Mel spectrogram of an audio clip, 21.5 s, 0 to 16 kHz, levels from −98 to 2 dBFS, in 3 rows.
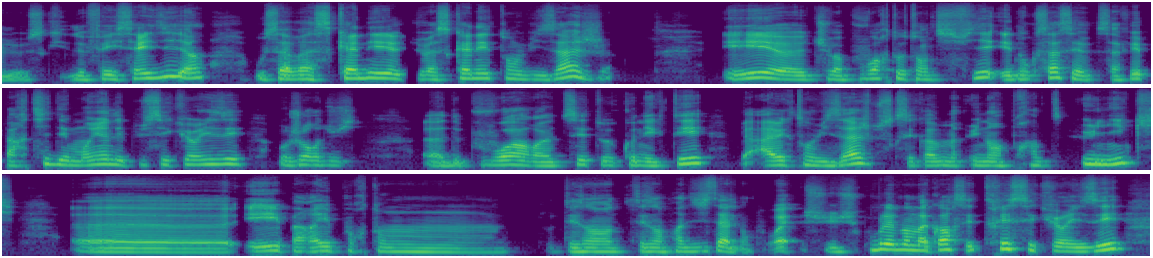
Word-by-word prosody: le 65 Hz, -, -8 dB
le -, -, -11 dB
ski -, -, -12 dB
le 135 Hz, -, -4 dB
Face 145 Hz, +2 st, -3 dB
ID 205 Hz, +7 st, +5 dB
hein, 195 Hz, +1 st, +3 dB, 0.3 s
où -, -, -8 dB
ça 140 Hz, -, +3 dB
va 155 Hz, 0 st, +1 dB
scanner 180 Hz, +3 st, +4 dB
tu 150 Hz, -, -12 dB
vas 145 Hz, -, -2 dB
scanner 180 Hz, +6 st, +1 dB
ton 175 Hz, -3 st, -5 dB
visage 155 Hz, +11 st, 0 dB, 0.7 s
et 190 Hz, +4 st, +6 dB
heu, 145 Hz, -4 st, +3 dB
tu 140 Hz, +2 st, -9 dB
vas 140 Hz, -, -1 dB
pouvoir 165 Hz, +5 st, -4 dB
t'authentifier. 155 Hz, +4 st, -3 dB
Et 140 Hz, -, +1 dB
donc, 145 Hz, -1 st, -6 dB
ça 205 Hz, -, +4 dB
c'est 150 Hz, -8 st, -3 dB
ça 135 Hz, -1 st, -7 dB
fait 160 Hz, +5 st, -2 dB
partie 195 Hz, +4 st, -5 dB
des 170 Hz, -2 st, -1 dB
moyens 160 Hz, +5 st, 0 dB
les 165 Hz, -, -2 dB
plus 160 Hz, +1 st, -14 dB
sécurisés, 180 Hz, +4 st, -2 dB, 0.2 s
aujourd'hui, 150 Hz, -2 st, -5 dB, 0.4 s
heu, -, -, -4 dB
de 70 Hz, -, -6 dB
pouvoir, 155 Hz, -, +1 dB
heu, 130 Hz, 0 st, 0 dB
tu 130 Hz, -, -12 dB
sais, 170 Hz, -, -3 dB
te 160 Hz, -1 st, -9 dB
connecter, 150 Hz, +9 st, 0 dB, 0.2 s
bah, -, -, -6 dB
avec 155 Hz, +1 st, +3 dB
ton 155 Hz, +2 st, -4 dB
visage 155 Hz, +9 st, +3 dB
puisque 205 Hz, -, -9 dB
c'est 140 Hz, -, -7 dB
quand 140 Hz, 0 st, -2 dB
même 145 Hz, -1 st, -6 dB
une 140 Hz, -1 st, -4 dB
empreinte 140 Hz, +2 st, -7 dB, 0.2 s
unique. 195 Hz, +5 st, 0 dB, 0.4 s
Heu, 120 Hz, -2 st, 0 dB
et 160 Hz, +2 st, +3 dB
pareil, 145 Hz, 0 st, -1 dB
pour 155 Hz, 0 st, -15 dB
ton 130 Hz, -4 st, -5 dB, 0.5 s
tes 140 Hz, 0 st, -2 dB
em 135 Hz, -1 st, 0 dB
tes 140 Hz, +1 st, -6 dB
empreintes 140 Hz, +1 st, -3 dB
digitales. 145 Hz, +1 st, +1 dB
Donc, -, -, -14 dB
ouais! 280 Hz, 0 st, +3 dB
Je -, -, -12 dB
suis 135 Hz, -, -7 dB
je -, -, -5 dB
suis -, -, -15 dB
complètement 205 Hz, 0 st, +5 dB
d'accord, 200 Hz, +3 st, +6 dB
c'est -, -, -5 dB
très 230 Hz, -, +5 dB
sécurisé. 180 Hz, 0 st, +3 dB
155 Hz, 210 wpm, -25 LUFS, 140-180 Hz, 0.7 s, et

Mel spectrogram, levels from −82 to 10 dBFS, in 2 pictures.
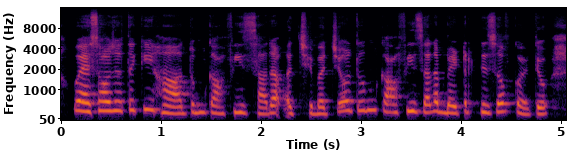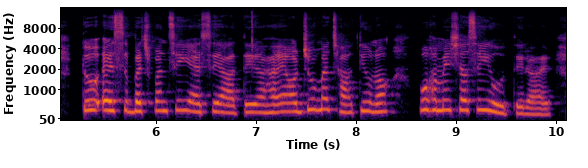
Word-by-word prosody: वो 315 Hz, -, +6 dB
ऐसा 290 Hz, +1 st, +4 dB
हो 305 Hz, -, +6 dB
जाता 310 Hz, +1 st, -2 dB
है -, -, -4 dB
कि 355 Hz, -, 0 dB
हाँ, 220 Hz, -3 st, +1 dB
तुम 255 Hz, -1 st, -4 dB
काफ़ी 230 Hz, +3 st, -3 dB
ज़्यादा 215 Hz, 0 st, -2 dB
अच्छे 220 Hz, +1 st, -5 dB
बच्चे 210 Hz, +5 st, -4 dB
हो -, -, +1 dB
और 315 Hz, -, -3 dB
तुम 315 Hz, +1 st, -3 dB
काफ़ी 265 Hz, +1 st, -1 dB
ज़्यादा 275 Hz, +1 st, -1 dB
बेटर 240 Hz, +3 st, -1 dB
डिज़र्व 265 Hz, +2 st, 0 dB
करते 205 Hz, -4 st, -2 dB
हो। 200 Hz, -, -4 dB, 0.4 s
तो 325 Hz, -1 st, +3 dB
ऐसे 315 Hz, 0 st, +3 dB
बचपन 290 Hz, +2 st, +3 dB
से 315 Hz, +2 st, -3 dB
ही 325 Hz, -, -1 dB
ऐसे 275 Hz, 0 st, 0 dB, 0.2 s
आते 235 Hz, -, -21 dB
रहा 255 Hz, -1 st, 0 dB
है 275 Hz, +2 st, +1 dB
और 280 Hz, 0 st, +2 dB
जो 345 Hz, 0 st, +1 dB
मैं 355 Hz, +1 st, +2 dB
चाहती 265 Hz, -3 st, -3 dB
हूँ 295 Hz, -2 st, 0 dB
ना, 275 Hz, +1 st, +1 dB, 0.3 s
वो 345 Hz, -, +5 dB
हमेशा 335 Hz, 0 st, +2 dB
से 330 Hz, +1 st, -1 dB
ही 335 Hz, -, +3 dB
होते 230 Hz, -6 st, +1 dB
रहा 200 Hz, -2 st, -3 dB
है। 185 Hz, 0 st, -4 dB
280 Hz, 255 wpm, -23 LUFS, 240-310 Hz, 0.4 s, वो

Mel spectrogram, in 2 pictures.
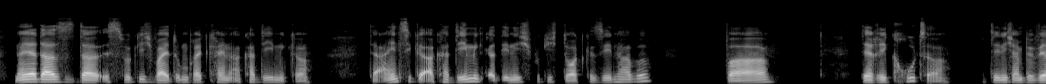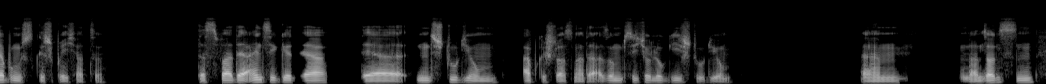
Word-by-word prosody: Na 105 Hz, -, +4 dB
ja, 120 Hz, +1 st, +11 dB
da 115 Hz, 0 st, +11 dB
ist 120 Hz, 0 st, +3 dB
es 115 Hz, -, -13 dB
da 105 Hz, -1 st, +7 dB
ist -, -, -5 dB
wirklich 115 Hz, 0 st, -6 dB
weit 100 Hz, -, +5 dB
und 110 Hz, -, -4 dB
breit 105 Hz, -1 st, -1 dB
kein -, -, -2 dB
Akademiker. 100 Hz, -6 st, -4 dB, 0.6 s
Der -, -, -1 dB
einzige -, -, +1 dB
Akademiker, 125 Hz, +7 st, +1 dB
den 105 Hz, 0 st, -3 dB
ich 105 Hz, 0 st, -4 dB
wirklich 110 Hz, -, -13 dB
dort 95 Hz, +1 st, 0 dB
gesehen 100 Hz, +3 st, -6 dB
habe, 135 Hz, +7 st, -2 dB, 0.7 s
war 95 Hz, +6 st, +5 dB, 0.9 s
der 100 Hz, +1 st, +4 dB
Recruiter, 110 Hz, +9 st, -3 dB, 0.3 s
mit -, -, -21 dB
dem 100 Hz, -, +1 dB
ich 105 Hz, -, 0 dB
ein 100 Hz, -, +1 dB
Bewerbungsgespräch 95 Hz, -6 st, -1 dB
hatte. -, -, -10 dB, 0.9 s
Das -, -, -5 dB
war 100 Hz, 0 st, +5 dB
der -, -, +4 dB
Einzige, 105 Hz, -2 st, 0 dB
der 90 Hz, 0 st, +4 dB, 0.4 s
der 85 Hz, 0 st, +3 dB
'n 95 Hz, 0 st, -3 dB
Studium 95 Hz, -5 st, -3 dB, 0.2 s
abgeschlossen 80 Hz, -2 st, -4 dB
hatte, 75 Hz, -, -2 dB
also 95 Hz, -, -4 dB
'n 95 Hz, -, -3 dB
Psychologiestudium. 95 Hz, -1 st, -6 dB, 1.3 s
Ähm, 80 Hz, +2 st, -3 dB, 0.5 s
und 75 Hz, -, -6 dB
ansonsten, 95 Hz, +4 st, -1 dB
100 Hz, 135 wpm, -24 LUFS, 90-110 Hz, 1.3 s, ja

